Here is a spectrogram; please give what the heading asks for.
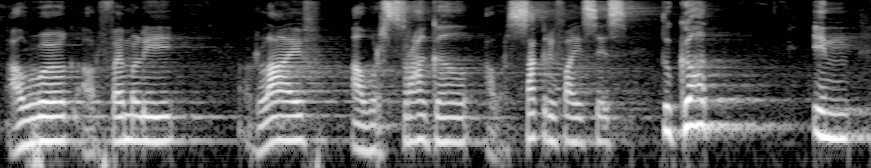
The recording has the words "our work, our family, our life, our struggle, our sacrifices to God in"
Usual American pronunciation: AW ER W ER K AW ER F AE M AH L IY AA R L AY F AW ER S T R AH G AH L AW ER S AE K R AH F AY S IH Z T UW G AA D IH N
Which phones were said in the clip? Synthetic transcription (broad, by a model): AW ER W ER K AW ER F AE M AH L IY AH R L AY F AW ER S T R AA G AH L AW ER S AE K R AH F AY S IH S T UW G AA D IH N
